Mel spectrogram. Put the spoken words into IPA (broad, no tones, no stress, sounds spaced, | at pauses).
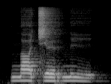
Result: n aː t͡ɕ eː r n iː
